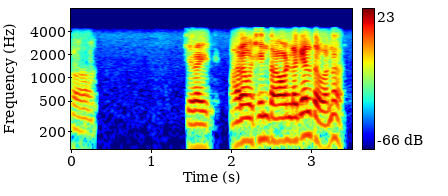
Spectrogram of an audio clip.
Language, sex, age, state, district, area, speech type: Sindhi, male, 30-45, Uttar Pradesh, Lucknow, rural, conversation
